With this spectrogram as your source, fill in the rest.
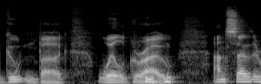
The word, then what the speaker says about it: Gutenberg: I think the the audience for Guttenberg will have I said it wrong Gutenberg will grow and so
